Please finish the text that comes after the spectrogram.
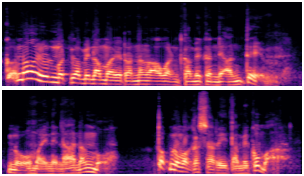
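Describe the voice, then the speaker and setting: A man playing a sympathetic but frank middle-aged uncle in a dramatic audio serial, talking in an animated, advising way. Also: lowish voice, normal speed. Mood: questioning. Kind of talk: dramatic radio-style serial acting.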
